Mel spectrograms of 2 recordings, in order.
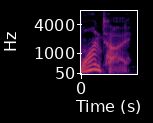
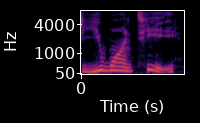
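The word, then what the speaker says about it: yuan-ti: canon pronunciations and and i always called them wontai but it's you want tea oh yeah you right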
